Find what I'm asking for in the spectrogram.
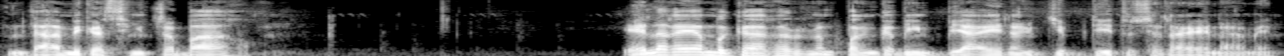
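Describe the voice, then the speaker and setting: A man's voice: low voice, lively intonation, normal speed, bright, forceful tone, slight background noise. A man playing a hardworking, fiercely protective provincial father in a Philippine radio drama. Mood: weary musing. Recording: dramatic music behind.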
